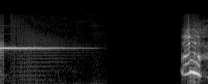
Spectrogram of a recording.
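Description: A single bell-like ding, struck once and ringing out over about a second. Near the end a short call with a bending pitch begins.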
